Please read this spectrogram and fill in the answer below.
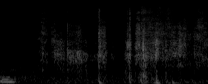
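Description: Faint rustle of a paperback book's page being turned, with a few light paper clicks.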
